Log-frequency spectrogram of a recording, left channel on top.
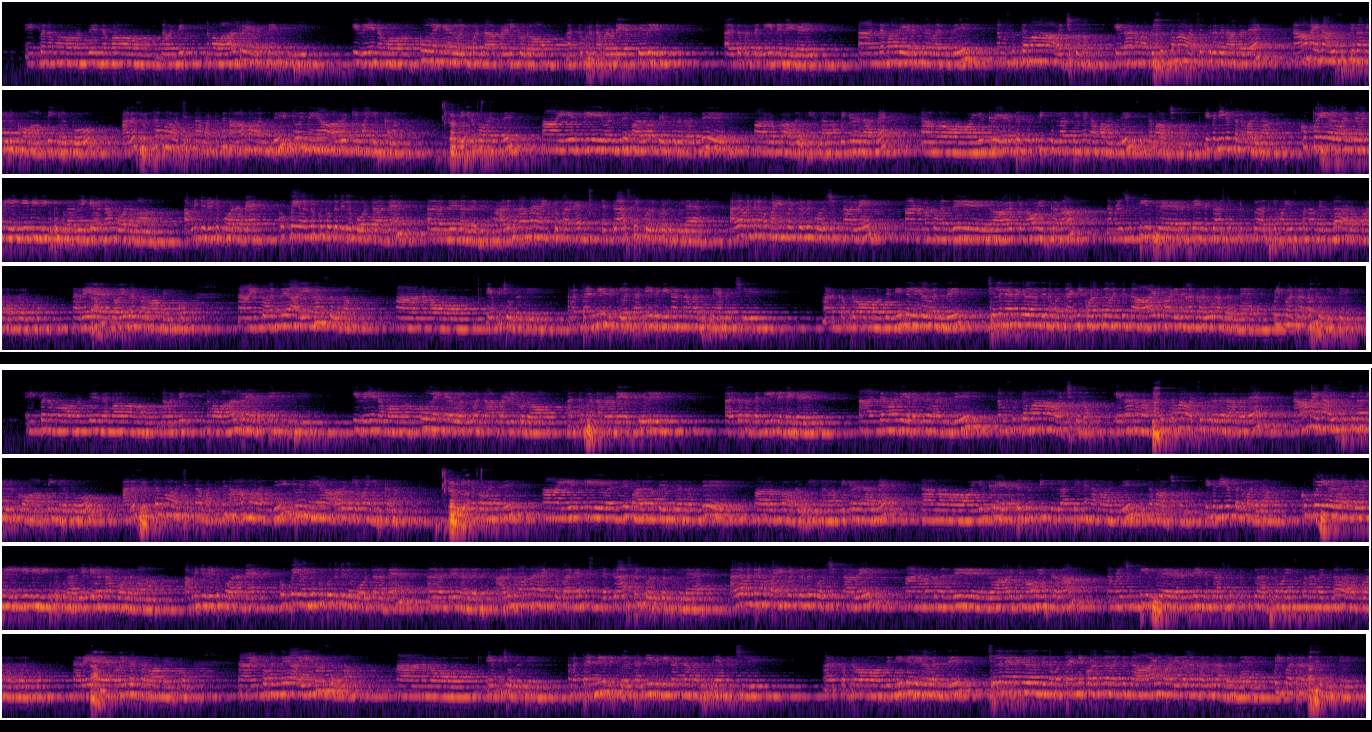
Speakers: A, on the left; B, on the right.
A: இப்ப நமோ வந்து நமோ நா வந்து நம்ம வாழ்ற எடத்தயு செரி இதே நமோ ஸ் ஸ்கூல்ல எங்கேயாது ஒர்க் பண்ணா பள்ளிக்கூடோ அதுக்கப்றோ
B: ம்,
A: நம்மளுடைய தெரி அதுக்கப்பற் இந்த நீர்நிலைகள் அ அந்த மாரி எ எடத்துல வந்து நம்ம சுத்தமா வச்சுக்குணு ஏனா நம்ம அப்டி
B: ம்,
A: சுத்தமா வச்சிருக் இருக்கிறதுனாலதே நாம என்ன அத சுத்திதான இருக்கோ அப்டிங்கிறப்போ அத சுத்தமா
B: ம்.
A: வச் ச்சிருந்தா மட்டுதா நாம வந்து தூய்மையா ஆரோக்கியமா இருக்கலா
B: கண்டிப்பா.
A: அப்டிங்கிறப்ப வந்து இயற்கையை வந்து பாதுகாப்பு இருக்கிறது வந்து ஆ ரொம்ப அவசியந்தா அப்டிங்கிறதுனால நாமோ இருக்கிற எடத்த சுத்தி ஃபுல்லாத்தையிமே நாம வந்து சுத்தமா வெச்சுக்கணு இப்ப நீங்க சொன்ன மாரிதா குப்பையோட
B: ம்,
A: வந்து வந் து எங்கேமே வீசக்க கூடாது எங்கே வேண்ணா போடலா அப்டின் சொல்லிட்டு போடாம குப்பைய வந்து குப்ப தொட்டில போட்டாதே அது வந்து நல்லது அதுமில்லாம இப்ப பாருங்க இந்த பிளாஸ்டிக் பொருட்கள் இருக்குல்ல அத வந்து நம்ம பயன்படுத்றத கொறச்சிக்னாலே ஆ நமக்கு வந்து ஆரோக்கியமாவு இருக்கலா நம்மள சுத்தி இருக்
B: ம்.
A: தே எடத்லியு இந்த பிளாஸ்டிக் பொருட்கள அதிகமா யூஸ் பண்ணாம இருந்தா ரொம்ப நல்ல இருக்கு நெறைய
B: ஆமா,
A: நோய்கள் பரவாம இருக் கோ ஆ இப்ப வந்து ஆ இன்னொன்னு சொல்லலா ஆ நம்மோம் எப்டி சொல்றது நம்ம தண்ணீ இருக்குல்ல தண்ணீரை வீணாக்காம அத சேமிச்சு அதுக்கப்றோ இந்த நீர்நிலைகள்ல வந்து சில நேரங்கள்ல வந்து நம்ம தண்ணி கொளத்துல வந்து இந்த ஆடு மாடு இதெல்லா கழுவுறாங்கல்ல குளிப்பாட்டுறாங்கன்னு
B: ஆமா,
A: சொல்லிட்டு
